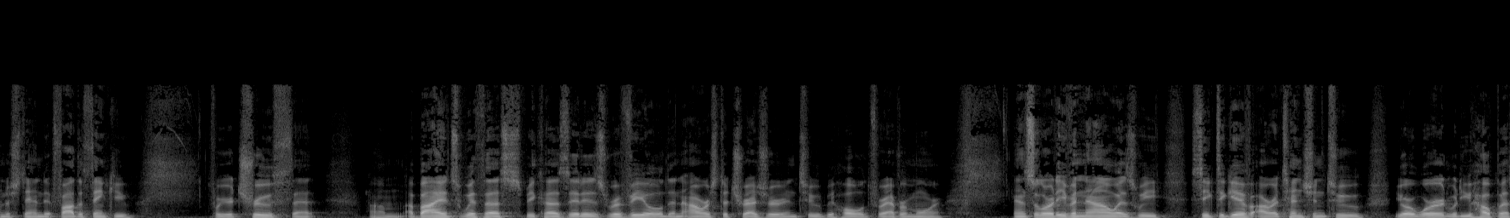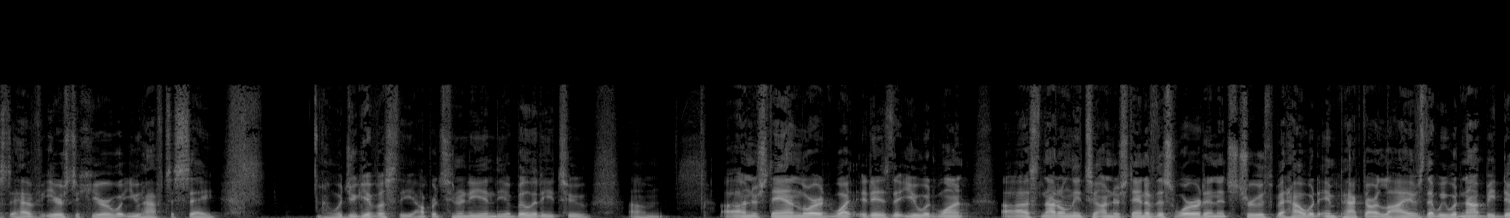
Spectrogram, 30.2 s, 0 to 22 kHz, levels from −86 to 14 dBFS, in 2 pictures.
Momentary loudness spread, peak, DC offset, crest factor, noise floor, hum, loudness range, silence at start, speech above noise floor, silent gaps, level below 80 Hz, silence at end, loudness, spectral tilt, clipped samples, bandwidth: 14 LU; -6 dBFS; under 0.1%; 20 dB; -67 dBFS; none; 5 LU; 0 s; 41 dB; none; -66 dBFS; 0 s; -27 LUFS; -6 dB/octave; under 0.1%; 13.5 kHz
